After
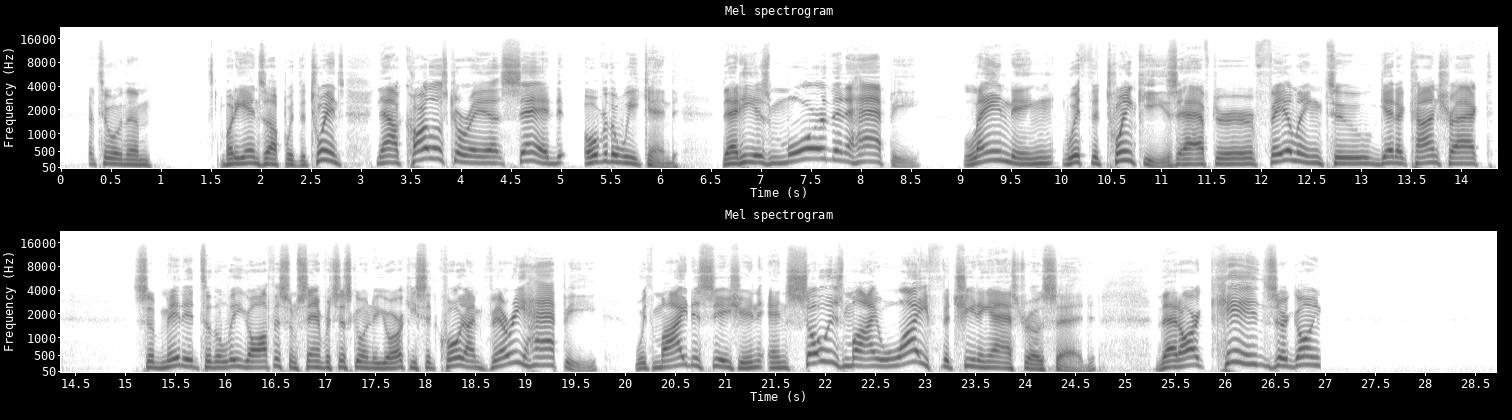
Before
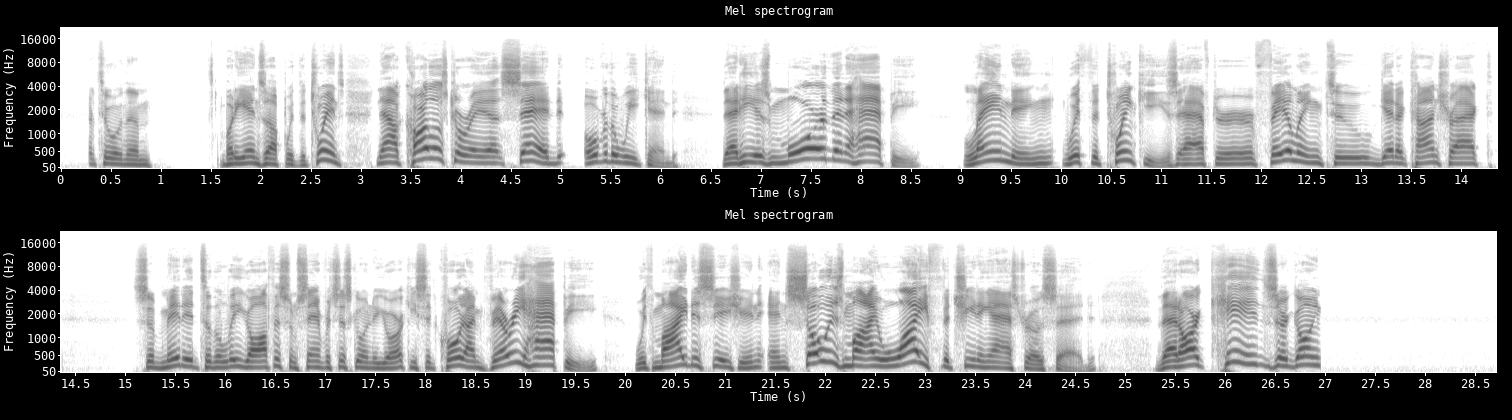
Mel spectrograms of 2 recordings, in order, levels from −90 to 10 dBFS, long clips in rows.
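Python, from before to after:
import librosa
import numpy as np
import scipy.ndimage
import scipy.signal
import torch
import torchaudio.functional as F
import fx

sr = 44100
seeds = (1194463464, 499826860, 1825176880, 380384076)

y = fx.rider(x, sr, range_db=10, speed_s=0.5)
y = y * librosa.db_to_amplitude(-2.0)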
